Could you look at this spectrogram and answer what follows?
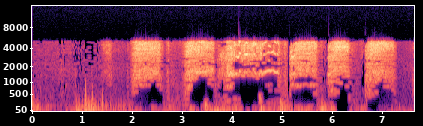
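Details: A barn owl pair on 5 April 2023, around dawn, as the male repeatedly brings prey to the female: harsh, hissing screeches, each about half a second to a second long, repeated roughly once a second, after low thumps and rustles.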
